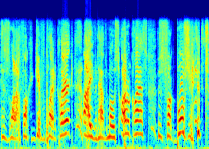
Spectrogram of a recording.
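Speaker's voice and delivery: grumbling, griping tone. Retelling how the cleric's player reacts to being targeted first: imitating the cleric player complaining. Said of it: "He's like".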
